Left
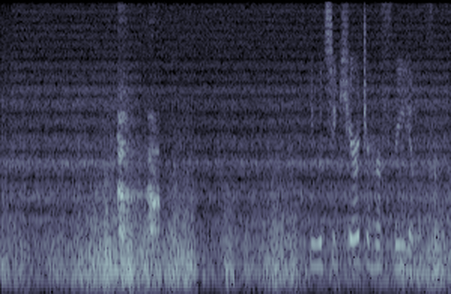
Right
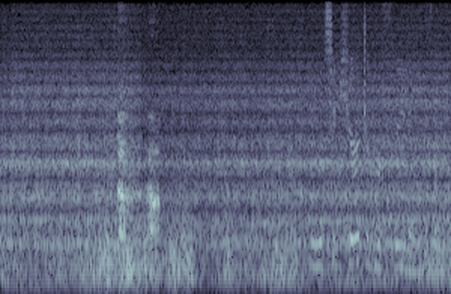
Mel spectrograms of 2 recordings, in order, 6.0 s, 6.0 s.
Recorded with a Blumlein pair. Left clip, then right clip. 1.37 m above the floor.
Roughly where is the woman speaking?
Ahead.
